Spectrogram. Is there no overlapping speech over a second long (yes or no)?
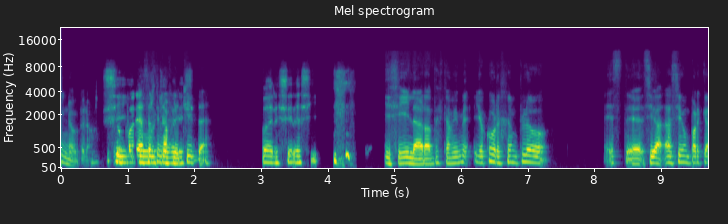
no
